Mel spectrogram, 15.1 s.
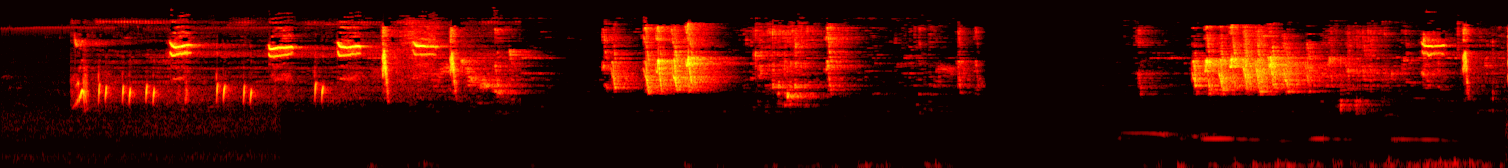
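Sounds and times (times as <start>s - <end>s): songbird chirping and whistling: 0.7s - 5.2s, 11.3s - 15.0s.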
